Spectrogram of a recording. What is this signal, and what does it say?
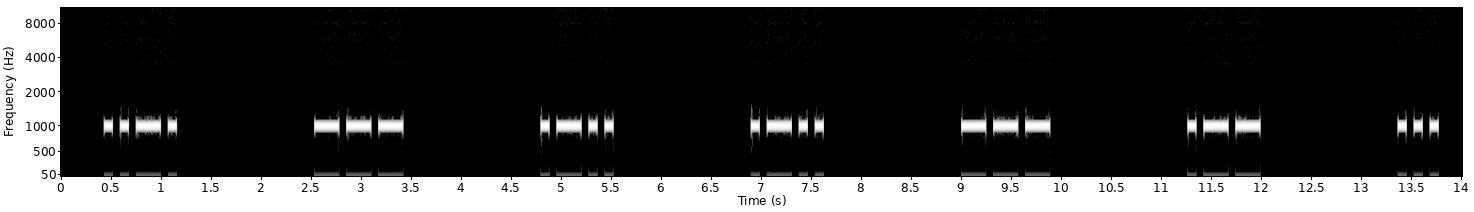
Morse code, heard as a keyed tone, about 15 wpm, spaced as for 5 wpm, 1000 Hz. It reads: FOLLOWS
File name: qotdfiles / 5wpm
